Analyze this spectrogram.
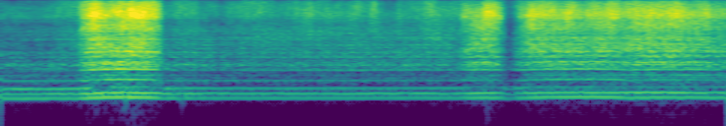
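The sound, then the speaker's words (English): A steam locomotive whistle at Steamtown National Historic Site in Scranton blows loud and steady for several seconds, a sustained chord-like tone with two surges of hissing steam breaking through partway. No one speaks. “We're going to blow the whistle. Please be ready.”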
